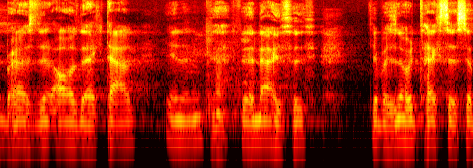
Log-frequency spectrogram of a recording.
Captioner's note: audience laughing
